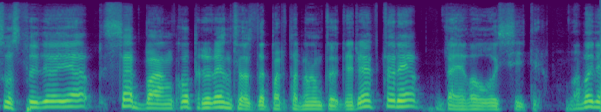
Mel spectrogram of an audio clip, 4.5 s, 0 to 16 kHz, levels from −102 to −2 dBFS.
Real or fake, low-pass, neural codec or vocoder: fake; 14.4 kHz; codec, 44.1 kHz, 2.6 kbps, SNAC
